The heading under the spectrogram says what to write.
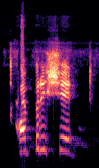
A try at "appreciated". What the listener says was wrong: There is a D at the back, isn't it? So how would you pronounce it? Appreciated. Appreciated.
